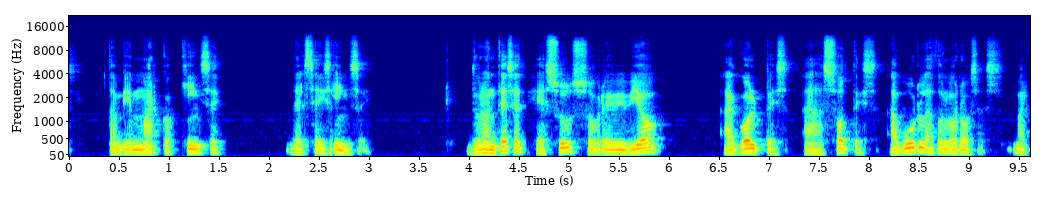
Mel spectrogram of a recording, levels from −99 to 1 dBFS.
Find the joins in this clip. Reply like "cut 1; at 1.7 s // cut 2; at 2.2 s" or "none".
cut 1; at 2.6 s // cut 2; at 4.5 s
